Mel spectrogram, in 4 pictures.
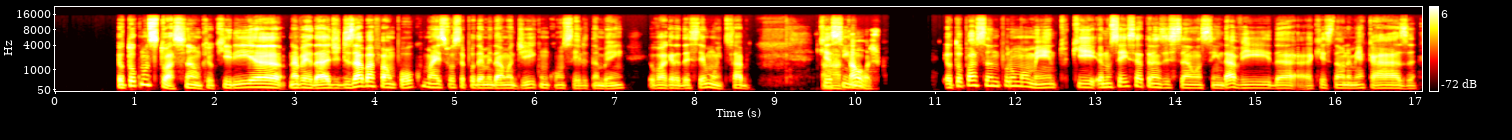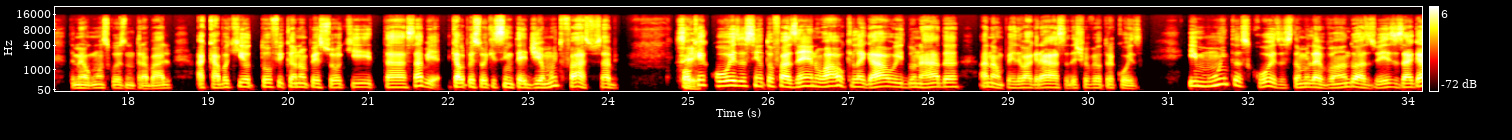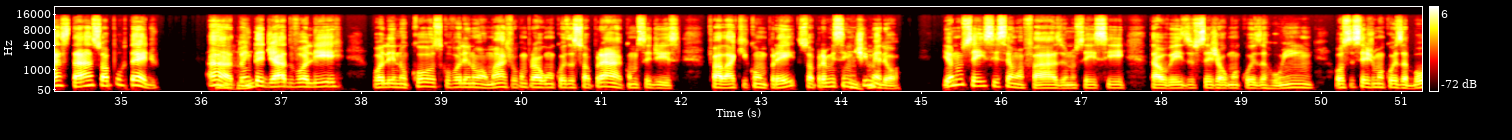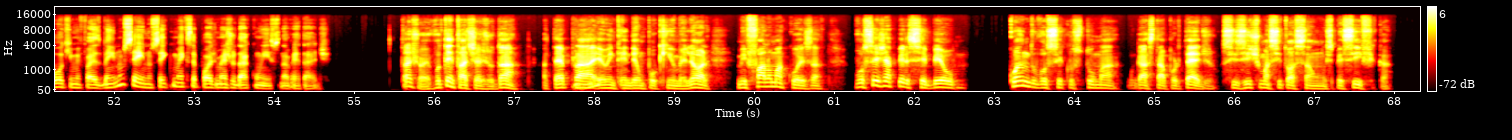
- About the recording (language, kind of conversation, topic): Portuguese, advice, Como posso parar de gastar dinheiro quando estou entediado ou procurando conforto?
- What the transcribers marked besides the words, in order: tapping; other background noise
